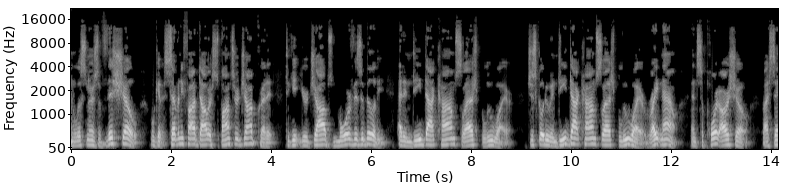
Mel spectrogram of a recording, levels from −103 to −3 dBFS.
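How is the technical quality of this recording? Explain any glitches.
No glitches can be heard in the recording, and the signal stays continuous and stable throughout.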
